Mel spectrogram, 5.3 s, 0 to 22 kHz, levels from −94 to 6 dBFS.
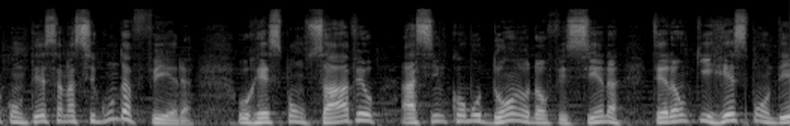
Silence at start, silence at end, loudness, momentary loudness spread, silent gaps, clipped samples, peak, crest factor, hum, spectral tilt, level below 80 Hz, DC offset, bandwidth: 0 s; 0 s; -34 LUFS; 4 LU; none; under 0.1%; -14 dBFS; 18 dB; none; -6.5 dB/octave; -68 dBFS; under 0.1%; 16 kHz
